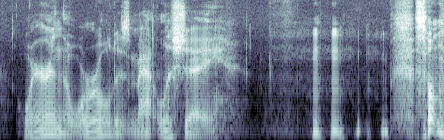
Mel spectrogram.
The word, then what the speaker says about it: Matlacha: So it's Matlacha, like it's got a Y on it, C-H-A-Y, Shay.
